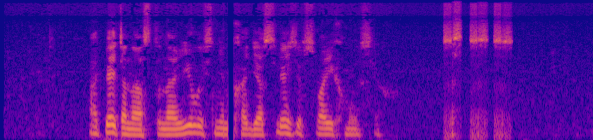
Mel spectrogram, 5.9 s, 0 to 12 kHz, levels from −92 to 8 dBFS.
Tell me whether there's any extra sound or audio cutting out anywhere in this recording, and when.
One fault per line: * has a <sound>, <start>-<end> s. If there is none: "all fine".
* has a dropout, 2.3-2.3 s
* has a laugh, 4.4-5.1 s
